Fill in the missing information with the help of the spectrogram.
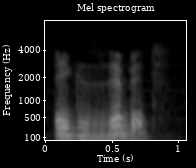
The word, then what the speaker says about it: exhibit: 字母 H 在 exhibit 这个单词里呢是不发音的，而 H 前面的字母 X 则发了两个音 gz exhibit gz，它同时跨越了这个单词重音的前后两个部分 exhibit。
